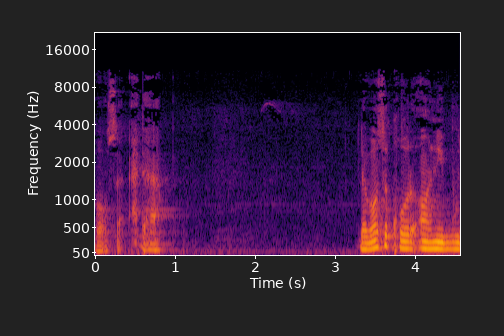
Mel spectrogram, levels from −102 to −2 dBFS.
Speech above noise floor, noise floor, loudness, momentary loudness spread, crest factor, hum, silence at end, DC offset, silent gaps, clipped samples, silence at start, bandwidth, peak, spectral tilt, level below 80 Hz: 36 dB; -65 dBFS; -30 LUFS; 16 LU; 18 dB; none; 0 s; under 0.1%; none; under 0.1%; 0 s; 10 kHz; -12 dBFS; -8 dB/octave; -54 dBFS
